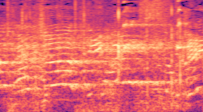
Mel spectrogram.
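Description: A basketball being dribbled on a gym floor, with overlapping voices of spectators and players echoing in the hall.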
